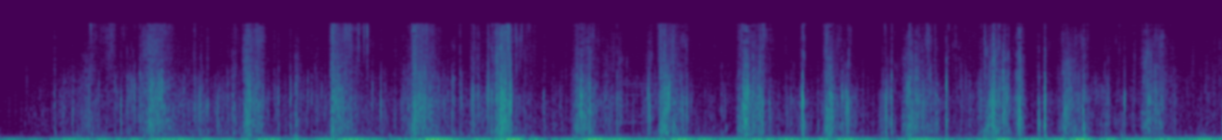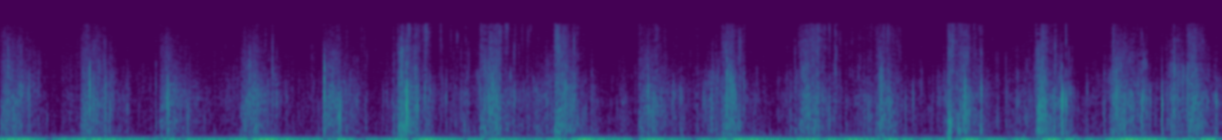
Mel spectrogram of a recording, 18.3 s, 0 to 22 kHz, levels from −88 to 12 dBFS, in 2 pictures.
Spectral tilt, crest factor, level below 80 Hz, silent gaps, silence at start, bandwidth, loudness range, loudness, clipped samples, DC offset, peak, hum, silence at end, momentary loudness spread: -4 dB/octave; 24 dB; -38 dBFS; none; 0 s; 11 kHz; 5 LU; -43 LUFS; under 0.1%; under 0.1%; -8 dBFS; none; 0 s; 11 LU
